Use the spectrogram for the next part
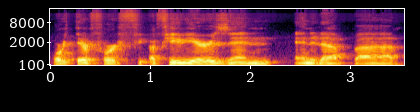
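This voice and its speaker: A man in his twenties, originally from Zimbabwe, answering interview questions in a relaxed, friendly way with frequent fillers. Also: lowish voice, a little slow, reverberant. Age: 20s. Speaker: guest, financial planner.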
